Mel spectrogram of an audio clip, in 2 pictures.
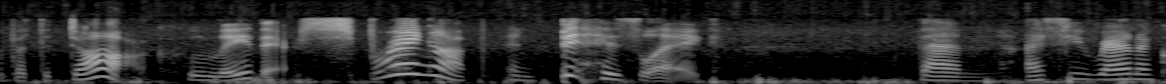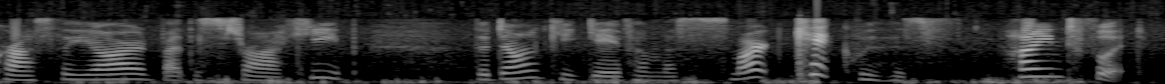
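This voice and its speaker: Woman storyteller over clear background noise. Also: medium pitch, big pitch swings, unhurried. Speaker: storyteller, stream host. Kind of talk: storybook read-aloud with casual asides. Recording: clearly noisy background with clicks.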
